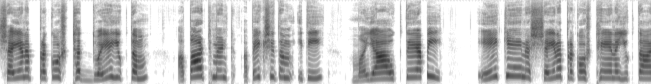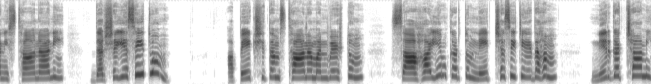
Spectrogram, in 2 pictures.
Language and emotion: Sanskrit, angry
